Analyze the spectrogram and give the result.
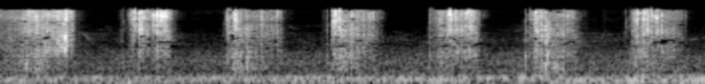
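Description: Long nails and fingertips scratch and tap the rough bark of a large, solid tree trunk. They make a series of bright, rasping scrapes at an even rhythm. A steady low rumble continues underneath.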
